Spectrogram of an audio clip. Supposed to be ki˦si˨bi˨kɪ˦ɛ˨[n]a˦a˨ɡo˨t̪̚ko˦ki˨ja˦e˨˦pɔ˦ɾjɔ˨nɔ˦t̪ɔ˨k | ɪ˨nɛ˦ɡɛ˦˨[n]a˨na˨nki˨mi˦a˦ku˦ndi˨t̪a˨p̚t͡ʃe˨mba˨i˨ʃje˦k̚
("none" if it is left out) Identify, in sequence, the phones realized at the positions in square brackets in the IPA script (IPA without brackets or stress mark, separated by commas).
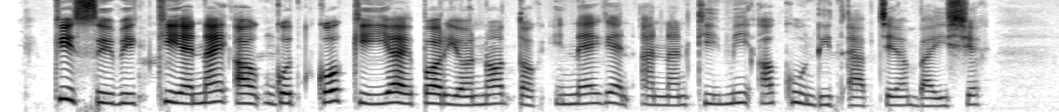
n, n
